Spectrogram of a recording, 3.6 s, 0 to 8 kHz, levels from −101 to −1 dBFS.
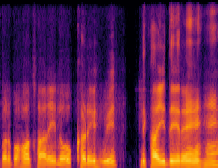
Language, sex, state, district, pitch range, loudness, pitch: Hindi, male, Chandigarh, Chandigarh, 130-165 Hz, -18 LUFS, 135 Hz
